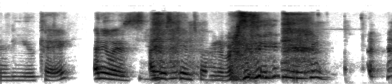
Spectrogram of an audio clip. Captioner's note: laughs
